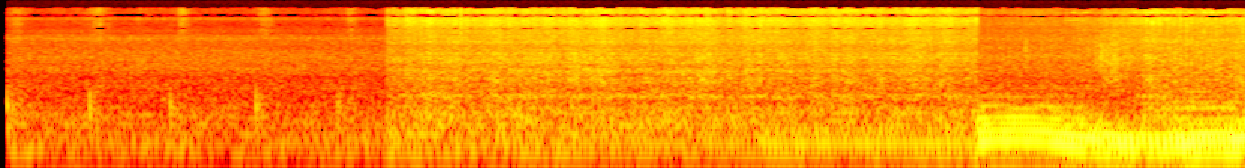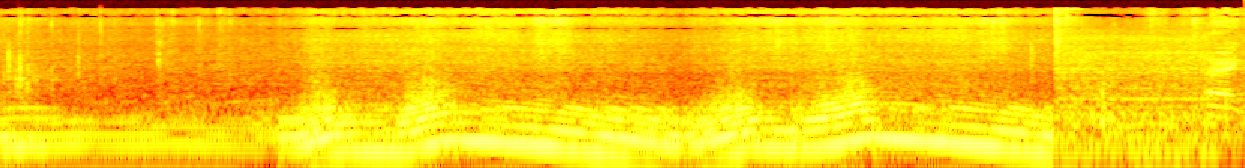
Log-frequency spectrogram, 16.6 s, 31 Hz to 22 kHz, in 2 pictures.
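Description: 1999 Honda Civic's four-cylinder engine with a loud exhaust from a pipe broken apart at the catalytic converter. It comes in about six seconds in, revs up and down several times, and cuts off shortly before the end.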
